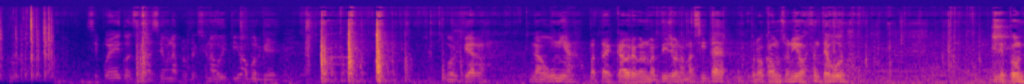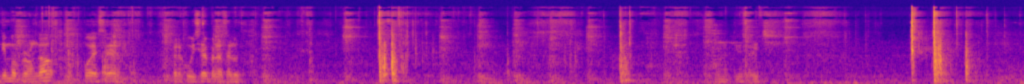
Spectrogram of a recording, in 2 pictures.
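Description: Metal tools knock and clank against wooden boards.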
